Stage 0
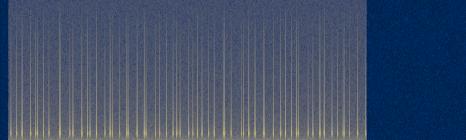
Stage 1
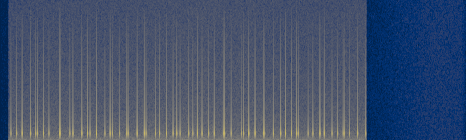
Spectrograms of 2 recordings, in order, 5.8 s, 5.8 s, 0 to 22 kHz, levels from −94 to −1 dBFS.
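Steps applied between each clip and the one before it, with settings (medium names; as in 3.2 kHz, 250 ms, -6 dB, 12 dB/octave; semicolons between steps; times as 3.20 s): level rider gain up to 11 dB; trim -1 dB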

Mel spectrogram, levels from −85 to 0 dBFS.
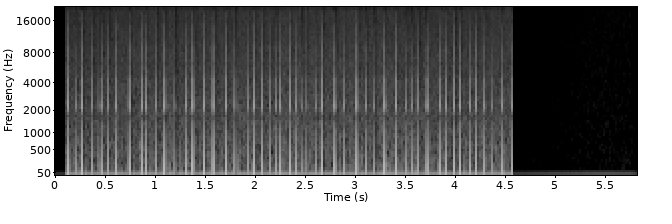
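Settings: full-wave rectifier; loudness maximiser +9.5 dB; trim -5.5 dB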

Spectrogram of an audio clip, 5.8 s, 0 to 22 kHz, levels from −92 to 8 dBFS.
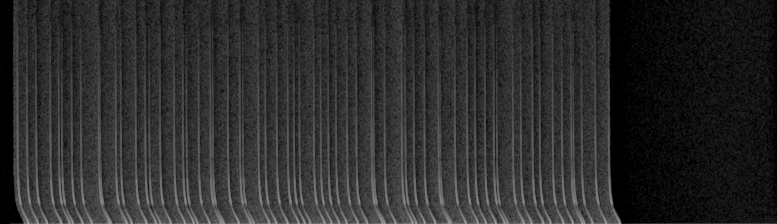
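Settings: compression 5:1, threshold -30 dBFS, peak gain reduction 10 dB; phase dispersion lows, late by 83 ms, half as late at 1.3 kHz; trim +1.5 dB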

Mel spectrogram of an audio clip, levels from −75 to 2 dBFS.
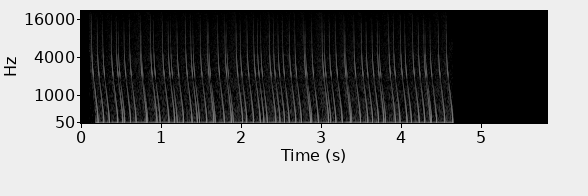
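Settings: word length cut 8-bit, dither none; trim -3 dB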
